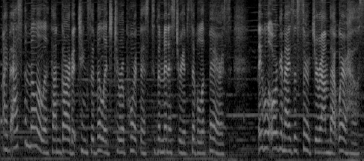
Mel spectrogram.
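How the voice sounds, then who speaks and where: A woman's voice: on the high side, brisk, soft background music, lightly acted, poor audio. A woman playing a young, composed, determined official in a video game, speaking in a formal, commanding way. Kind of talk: animated video game acting.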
